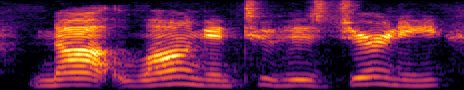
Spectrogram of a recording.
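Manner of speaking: ordinary delivery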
